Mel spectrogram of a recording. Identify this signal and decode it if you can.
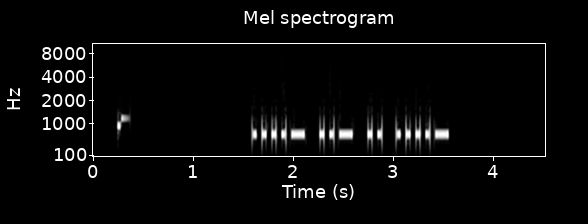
Morse code, heard as a keyed tone, about 25 wpm, 700 Hz. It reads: 4UI4
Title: Four Challenging Letter-Number Combinations 25wpm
